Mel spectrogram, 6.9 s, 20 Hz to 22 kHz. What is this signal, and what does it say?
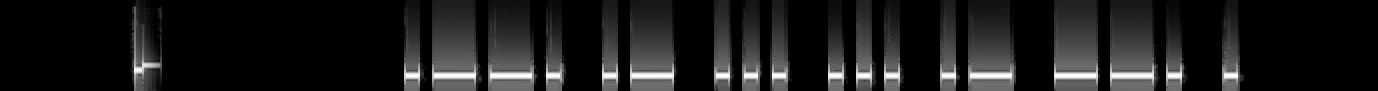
Morse code, heard as a keyed tone, about 17 wpm, 700 Hz. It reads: PASSAGE
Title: Seven Letter Words - 17wpm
